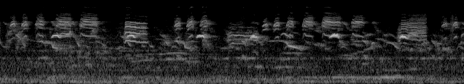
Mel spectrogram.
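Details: Home-raised batik-type Bar-winged prinia singing: sharp, high chirps and twittering bursts that repeat roughly every second, with a faint low murmur in the background.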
